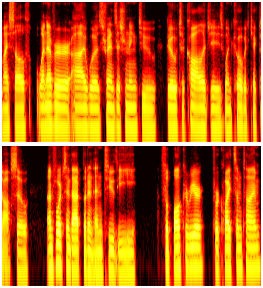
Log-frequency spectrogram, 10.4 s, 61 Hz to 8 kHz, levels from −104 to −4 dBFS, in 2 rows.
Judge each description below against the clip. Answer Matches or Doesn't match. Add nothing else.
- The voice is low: Matches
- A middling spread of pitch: Doesn't match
